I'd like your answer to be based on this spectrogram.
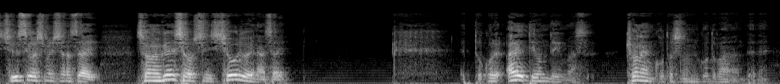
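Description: A man preaching a sermon, switching between loud exclamations and soft, quiet asides. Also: on the high side, gravelly. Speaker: pastor. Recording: echoey room.

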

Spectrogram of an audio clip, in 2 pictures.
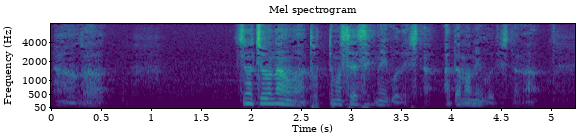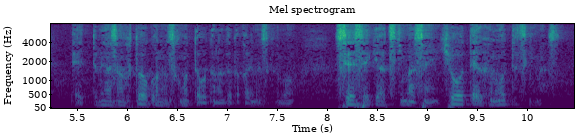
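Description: A middle-aged male pastor delivering a sermon with a heavily gravelly, forceful voice. He talks fast with a lively, swinging pitch, acting out the story and turning to his listeners with direct questions. A faint hiss sits under the voice. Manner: animated storytelling, acting out quoted lines and addressing listeners directly.

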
